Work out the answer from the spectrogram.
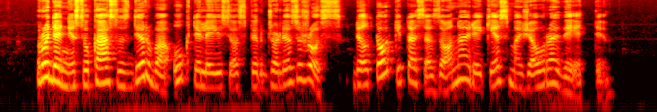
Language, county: Lithuanian, Šiauliai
